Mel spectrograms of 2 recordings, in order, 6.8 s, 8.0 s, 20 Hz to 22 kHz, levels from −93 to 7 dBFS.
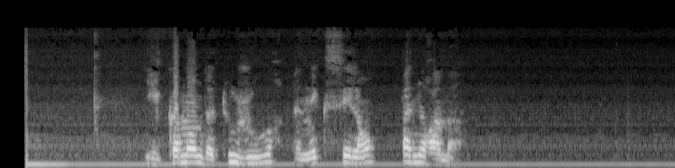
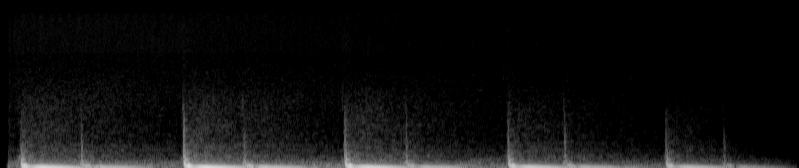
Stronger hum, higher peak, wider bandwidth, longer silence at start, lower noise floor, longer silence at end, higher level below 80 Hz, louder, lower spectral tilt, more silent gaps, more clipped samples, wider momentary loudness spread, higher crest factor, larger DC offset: first, 60 Hz at -35 dBFS vs none; first, 0 dBFS vs -6 dBFS; first, 10 kHz vs 0.6 kHz; about the same, 0.25 s vs 0.2 s; second, -39 dBFS vs -48 dBFS; first, 1.75 s vs 0.5 s; second, -50 dBFS vs -20 dBFS; first, -15 LUFS vs -26 LUFS; second, -9.5 dB/octave vs -11 dB/octave; neither; neither; about the same, 19 LU vs 21 LU; about the same, 16 dB vs 14 dB; neither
